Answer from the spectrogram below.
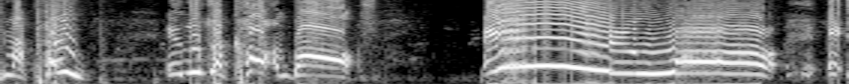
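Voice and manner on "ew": loud high Ew!; a child's mock scream of disgust; disgusted shriek. Poop shown off to toys.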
